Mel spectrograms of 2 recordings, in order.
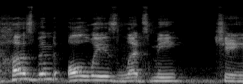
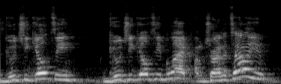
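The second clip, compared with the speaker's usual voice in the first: normal talking voice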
